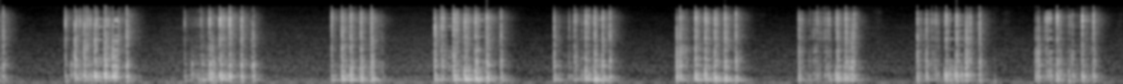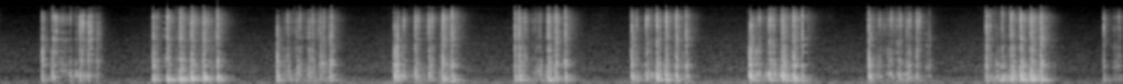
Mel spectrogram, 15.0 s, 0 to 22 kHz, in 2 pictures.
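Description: Fingernails tap rapidly across a gray plastic sheet covered in pyramid-shaped studs, in short, regularly spaced bursts of quick clicking. Each burst is dry and bright, with a faint hollow hum near 220 Hz, and stops almost instantly before a brief quiet gap.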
